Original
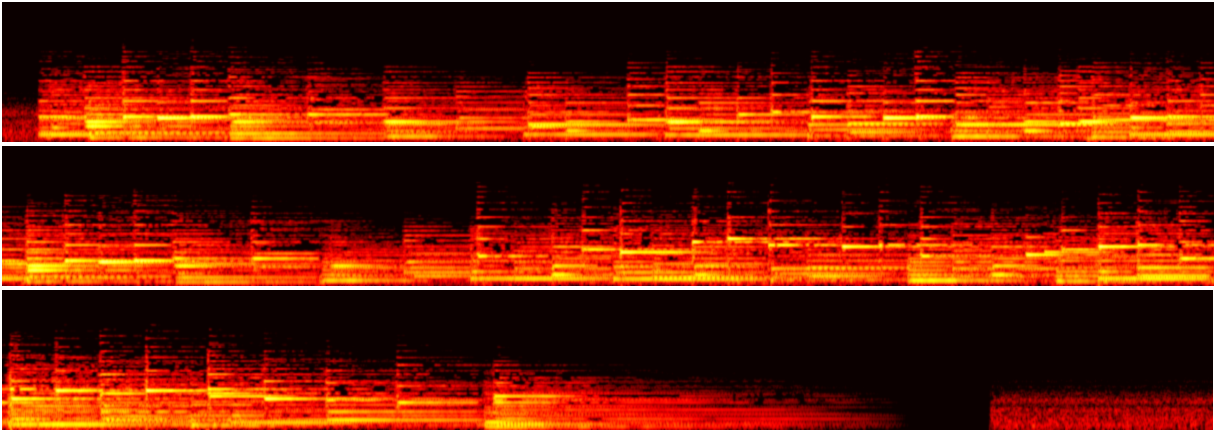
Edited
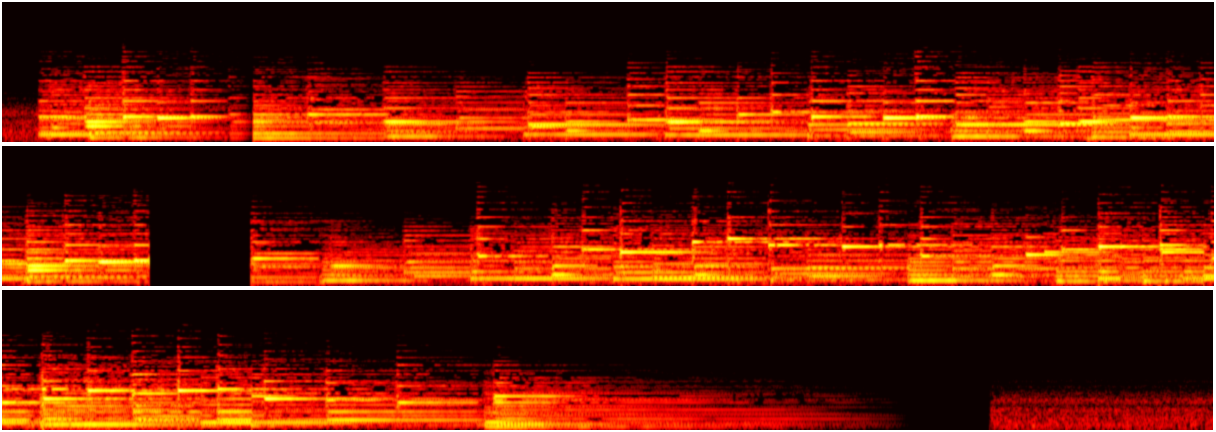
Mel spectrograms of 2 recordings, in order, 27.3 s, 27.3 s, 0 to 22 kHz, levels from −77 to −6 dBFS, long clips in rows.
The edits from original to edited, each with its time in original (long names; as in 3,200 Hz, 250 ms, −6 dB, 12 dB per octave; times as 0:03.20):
0:01.07–0:01.88: fade out
0:10.19–0:10.95: silence
0:17.48–0:17.86: swap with 0:19.43–0:20.05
